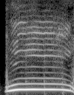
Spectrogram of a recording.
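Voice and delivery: loud, high cheering "woo"; excited whoop. Retold or imitated. Whole family cheering his failure, loud excited whoop. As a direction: whoop like a hyped-up crowd. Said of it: "they're all hyped and excited".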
